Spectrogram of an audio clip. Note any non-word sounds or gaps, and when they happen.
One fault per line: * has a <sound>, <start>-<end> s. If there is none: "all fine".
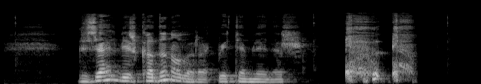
* has a cough, 3.4-4.2 s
